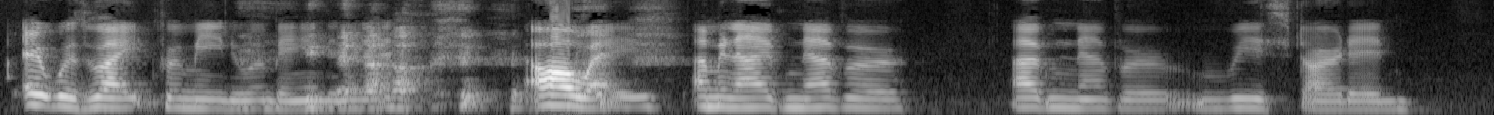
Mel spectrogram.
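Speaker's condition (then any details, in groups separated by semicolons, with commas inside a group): Deafness; pretty bad tinnitus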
